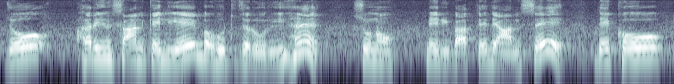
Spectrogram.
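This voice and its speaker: A woman's voice: fairly low pitch, a little hiss or hum. A woman with a Haryanvi accent hosting her channel, talking earnestly about social behavior with many fillers and restarts. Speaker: channel host giving advice. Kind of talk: casual talk on social behavior.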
